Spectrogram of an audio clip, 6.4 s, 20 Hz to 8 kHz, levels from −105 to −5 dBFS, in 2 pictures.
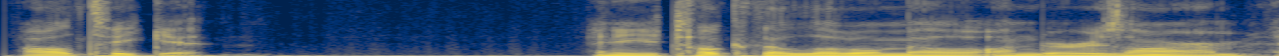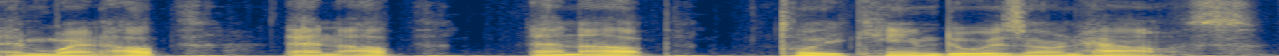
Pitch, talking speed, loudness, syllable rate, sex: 110 Hz, 245 wpm, -17 LUFS, 6.5 syllables/s, male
